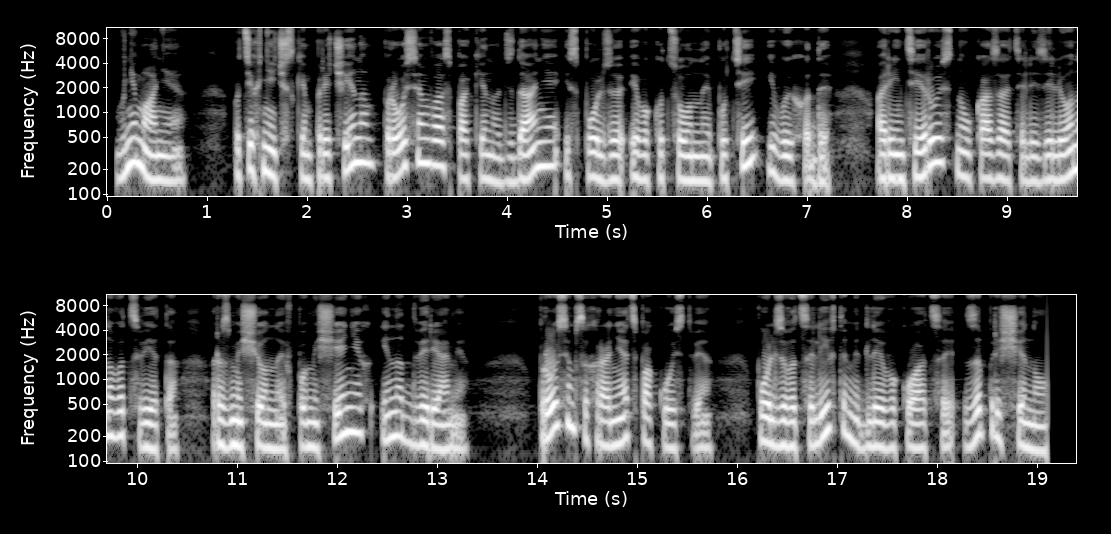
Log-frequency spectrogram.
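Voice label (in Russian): оповещение эвакуация технические причины; rechevye soobshcheniya soue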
